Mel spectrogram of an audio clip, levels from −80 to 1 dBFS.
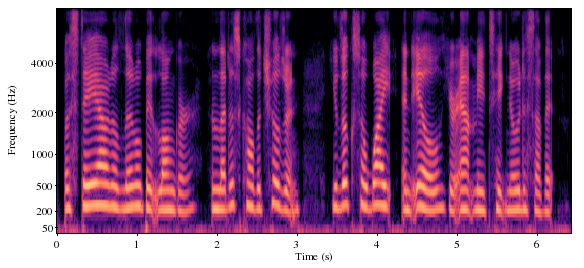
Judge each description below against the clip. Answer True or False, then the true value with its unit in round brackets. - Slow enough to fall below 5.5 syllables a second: False (5.9 syllables/s)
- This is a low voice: False (225 Hz)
